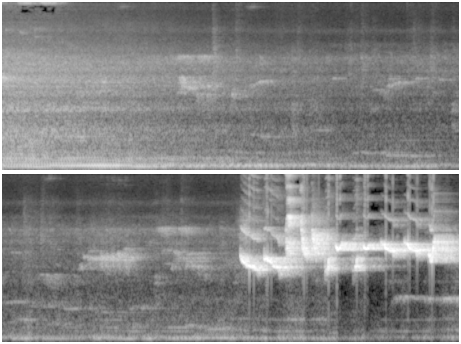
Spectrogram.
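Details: After several seconds of quiet low background rumble and faint distant chirps, an orange-headed thrush in an aviary bursts into a loud, rich whistled warbling phrase lasting about three seconds.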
